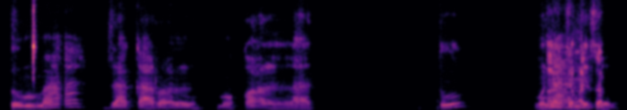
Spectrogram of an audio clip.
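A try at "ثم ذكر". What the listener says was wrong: Jangan zakaral, kan nggak ada alif lam itu.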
